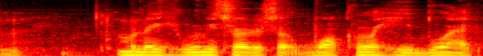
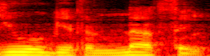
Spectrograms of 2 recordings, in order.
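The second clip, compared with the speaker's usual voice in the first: put-on commanding spirit voice. Retelling how Khonshu commands in the confrontation: Khonshu's direct command. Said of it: "he says it like this".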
